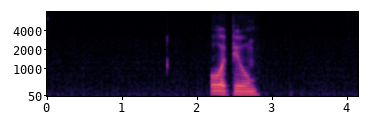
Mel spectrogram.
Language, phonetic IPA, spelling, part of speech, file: Russian, [ˈopʲɪʊm], опиум, noun, Ru-опиум.oga
- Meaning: opium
